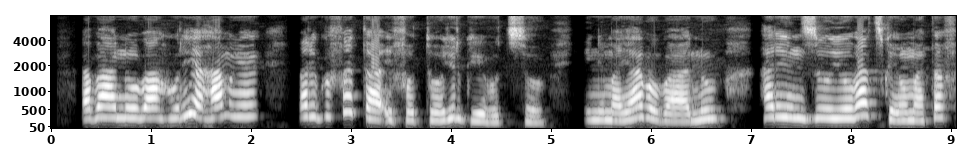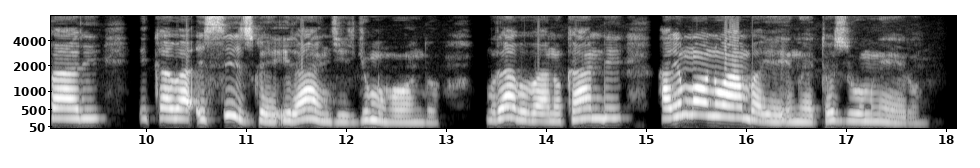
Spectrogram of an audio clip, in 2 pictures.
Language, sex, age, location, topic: Kinyarwanda, female, 25-35, Kigali, health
